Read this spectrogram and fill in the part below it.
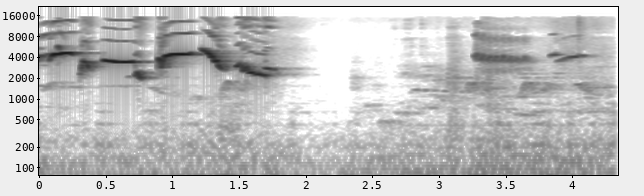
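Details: Actively singing Oriental magpie-robin, played to stir another bird into song: rich swooping whistles in rapid phrases for two seconds, then a pause and softer high twitters.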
